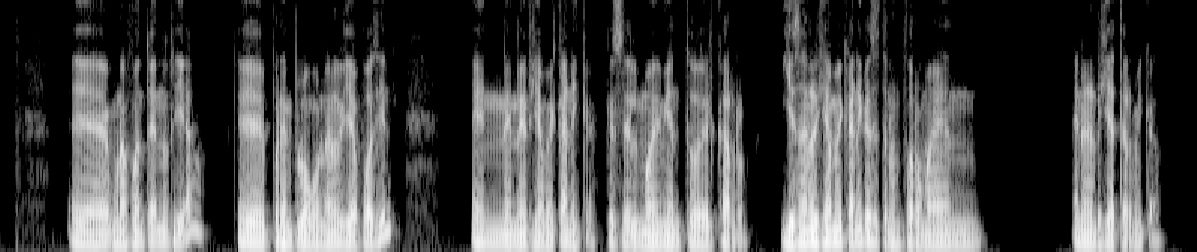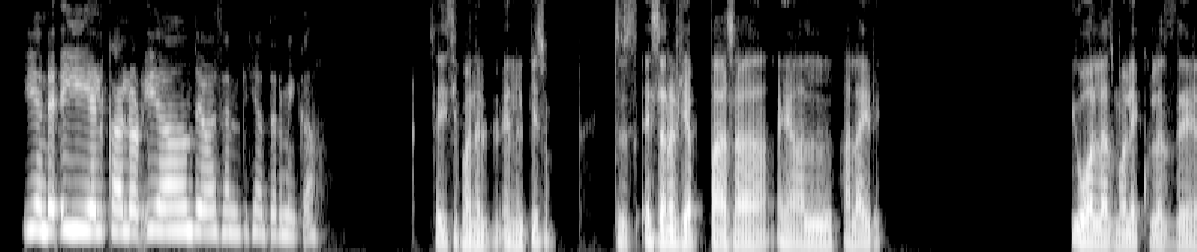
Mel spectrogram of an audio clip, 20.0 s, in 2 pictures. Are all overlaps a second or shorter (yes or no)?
yes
